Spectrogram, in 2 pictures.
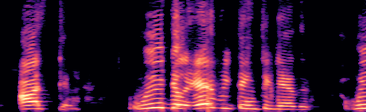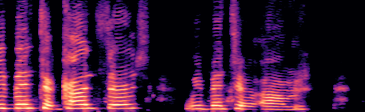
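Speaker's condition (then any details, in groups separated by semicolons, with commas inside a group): Cerebral palsy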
